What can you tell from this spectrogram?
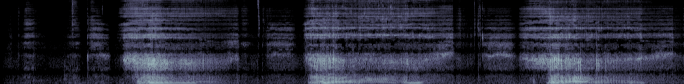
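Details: Person lying on the floor asleep, snoring heavily: loud, rough, rattling snores in repeated long breath cycles with quiet gaps between them.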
